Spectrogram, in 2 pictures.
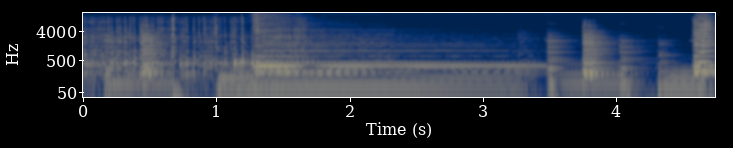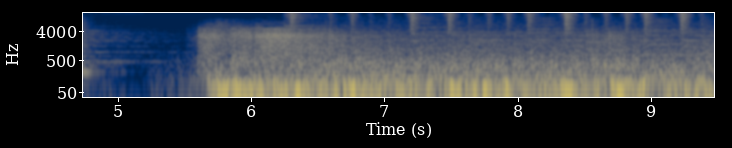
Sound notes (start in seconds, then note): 5.6 thunder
